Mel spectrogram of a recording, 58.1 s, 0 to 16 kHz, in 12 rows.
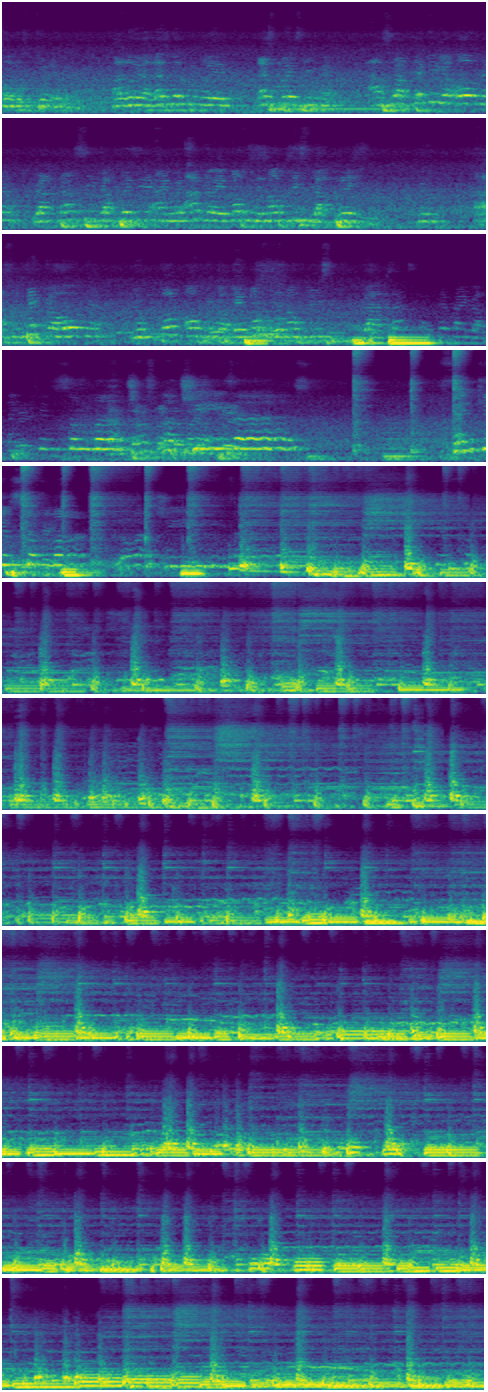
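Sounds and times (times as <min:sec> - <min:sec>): electric bass guitar: 0:12.1 - 0:14.1, 0:18.2 - 0:20.4, 0:21.1 - 0:58.0
guitar: 0:15.5 - 0:58.0
drum kit steady beat: 0:18.0 - 0:58.0.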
